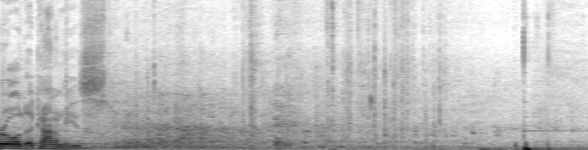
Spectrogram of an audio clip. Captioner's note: laughter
